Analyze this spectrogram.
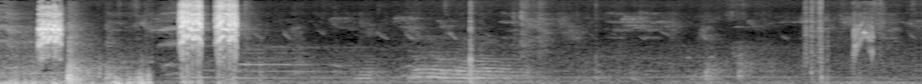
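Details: Green-cheeked conure pet bird uttering three loud, rasping screeches in quick succession, followed by a soft murmuring sound and a few faint clicks, with a thin high note near the end.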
